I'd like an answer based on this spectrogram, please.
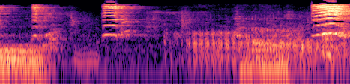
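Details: Pet dogs at home interrupt their owner's attempt to relax and watch TV: a short low, rumbling growl with a higher whine, then a sharp squeaky yelp at the end.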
